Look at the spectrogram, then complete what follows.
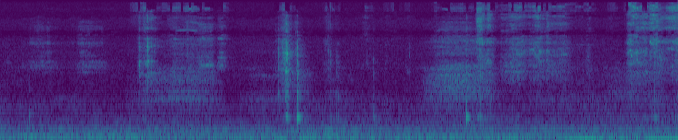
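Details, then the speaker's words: Reassembled meat grinder after home knife sharpening, cover lightly pressed, screw turned by hand: slow rasping strokes of the knife rubbing snugly against the plate with no gap, showing a tight fit. "то есть нож вот плотненько идёт"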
